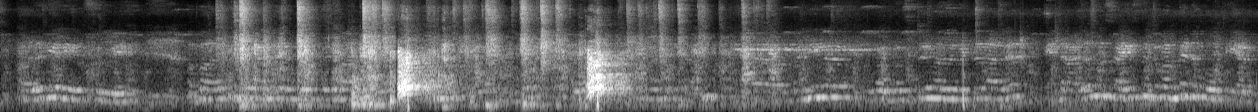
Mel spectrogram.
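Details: Three Labrador Retrievers whine in wavering high tones and let out sharp barks, excited because they are about to have dinner.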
